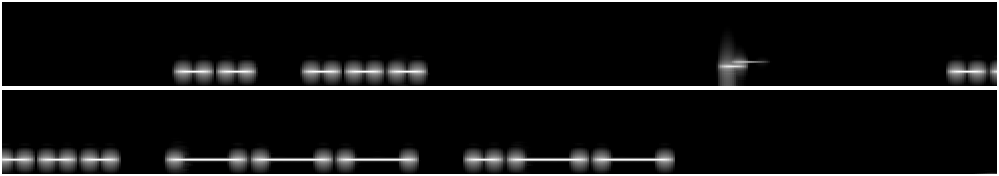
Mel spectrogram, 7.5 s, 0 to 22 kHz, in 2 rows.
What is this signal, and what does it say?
Morse code, heard as a keyed tone, about 16 wpm, 700 Hz. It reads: IS HOW
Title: Sentences from Top 100 Words - New Word Drill - 15wpm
